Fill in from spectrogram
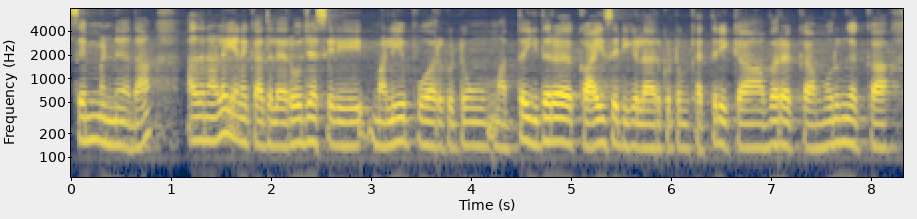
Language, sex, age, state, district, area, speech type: Tamil, female, 30-45, Tamil Nadu, Tiruppur, urban, spontaneous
